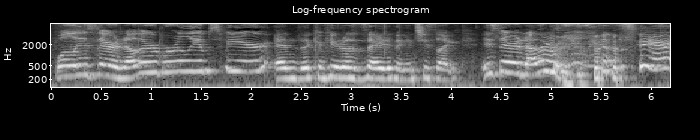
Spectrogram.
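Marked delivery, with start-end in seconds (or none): 0.1-2.2 slightly hammed-up group question, higher; mock-earnest question, lifted pitch; crew asking. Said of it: "They're all like". 4.3-6.2 higher, laughing mock repeat; hammed-up relay to the computer; relaying the question. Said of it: "she's repeating what the computer says".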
